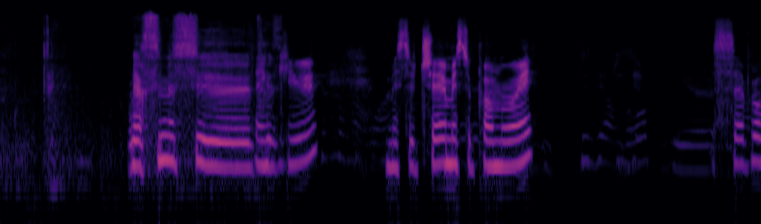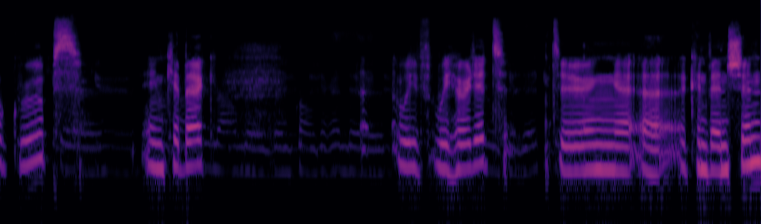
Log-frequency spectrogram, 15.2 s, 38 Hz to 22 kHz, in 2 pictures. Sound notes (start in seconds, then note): 9.6 speaking French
